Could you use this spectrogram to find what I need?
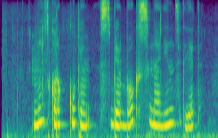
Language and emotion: Russian, neutral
